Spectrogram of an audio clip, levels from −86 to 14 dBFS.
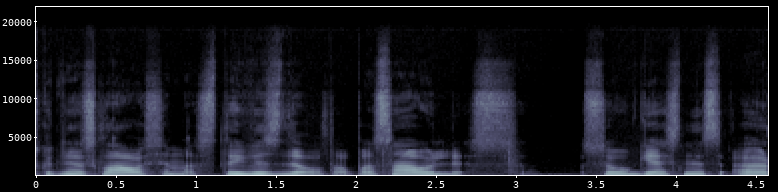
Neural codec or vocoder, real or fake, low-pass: none; real; 19.8 kHz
